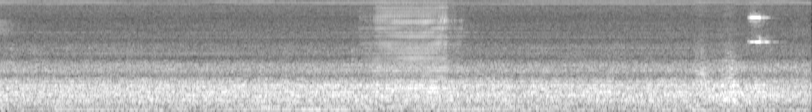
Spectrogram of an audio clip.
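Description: Near silence: faint room tone, with a faint brief hiss about four seconds in.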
